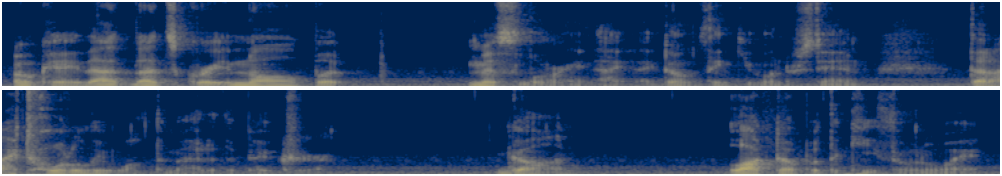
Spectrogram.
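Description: A man playing a wary, skeptical police detective in an audio drama, gravelly, blunt and sardonic in conversation. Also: a bass voice, normal speed, slight background noise. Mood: skeptical, frustrated. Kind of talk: dramatic audio roleplay acting.

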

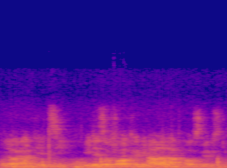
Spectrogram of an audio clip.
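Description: An actor playing a dutiful police desk assistant with a clipped, official manner in a crime drama. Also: male voice, mid-range voice, steady tone, a little fast, close to an everyday voice. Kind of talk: German film crime drama acting. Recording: echoey, noisy old film soundtrack.

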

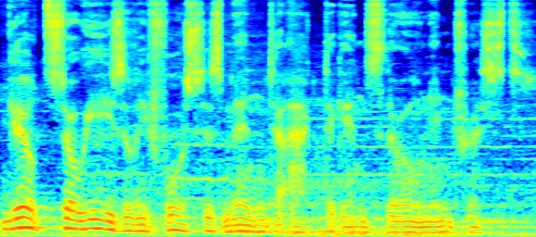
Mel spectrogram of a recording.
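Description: An actor as the grave storyteller of an ancient Greek legend in a video game, narrating in a solemn, measured way. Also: male voice, a bass voice, fairly even intonation, music in the background. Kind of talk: scripted epic narration.

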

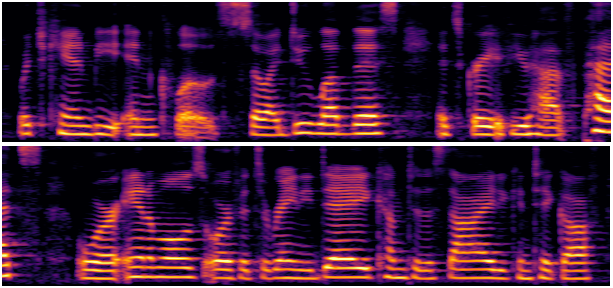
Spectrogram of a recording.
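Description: A woman real estate agent giving an upbeat, chatty walking tour of a house, filming it herself on a phone. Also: lowish voice. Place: inside and around a house, voice-over while filming.

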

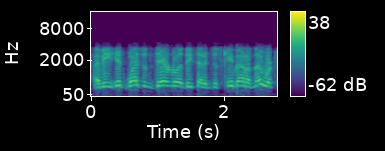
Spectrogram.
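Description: A man's voice: on the high side, fairly even intonation, fairly quick, no echo. Older man on a narrow phone line. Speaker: guest, paranormal researcher. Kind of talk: anecdotal interview talk. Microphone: telephone call.

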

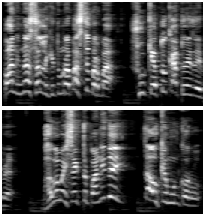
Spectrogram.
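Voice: high-pitched, very animated, quick pace, fairly bright tone. A performer voicing a smug, greedy cartoon dam keeper who talks in an exaggerated, self-righteous comic way.

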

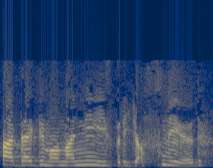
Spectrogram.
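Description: A woman's voice: fairly high pitch, steady tone, a little fast, husky. An actress playing an anxious, devoted young wife and mother, tender and pleading, in a 1940s radio drama. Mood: distressed. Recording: dull restored 1940s radio recording.

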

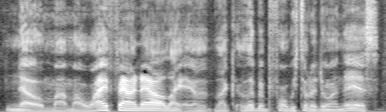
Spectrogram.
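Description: A man in his thirties hosting a casual podcast, speaking haltingly and often repeating words. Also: fairly low pitch, no room sound, studio quality. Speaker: podcast host. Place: small home room with shelves, video call. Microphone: close desk mic.

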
